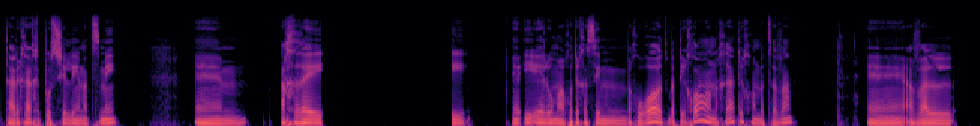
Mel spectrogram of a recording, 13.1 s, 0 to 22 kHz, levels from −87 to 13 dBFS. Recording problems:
audio cutting out; at 4.5 s for 1.5 s

